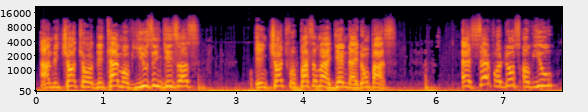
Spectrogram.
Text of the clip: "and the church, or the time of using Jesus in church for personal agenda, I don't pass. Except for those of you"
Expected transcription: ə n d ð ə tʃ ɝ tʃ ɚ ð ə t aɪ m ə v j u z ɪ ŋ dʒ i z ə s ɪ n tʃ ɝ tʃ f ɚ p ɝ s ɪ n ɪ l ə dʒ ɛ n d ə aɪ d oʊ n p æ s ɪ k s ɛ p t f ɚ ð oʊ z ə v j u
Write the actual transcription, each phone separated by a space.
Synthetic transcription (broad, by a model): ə n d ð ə tʃ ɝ tʃ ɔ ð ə t aɪ m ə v j u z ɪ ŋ dʒ i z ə s ɪ n tʃ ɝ tʃ f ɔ p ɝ s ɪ n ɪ l ə dʒ ɛ n d ə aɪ d oʊ n p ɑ s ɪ s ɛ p f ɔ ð oʊ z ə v j u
